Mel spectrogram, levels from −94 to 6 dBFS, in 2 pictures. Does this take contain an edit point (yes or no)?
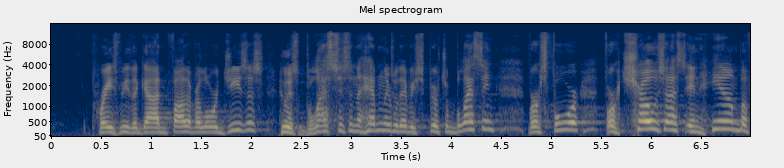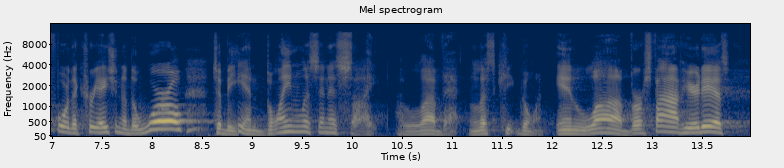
yes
